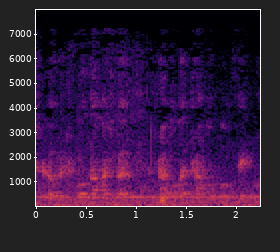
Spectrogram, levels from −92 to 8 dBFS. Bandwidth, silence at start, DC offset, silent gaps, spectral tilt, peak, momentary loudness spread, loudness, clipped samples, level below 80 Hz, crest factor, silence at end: 7.6 kHz; 0 s; under 0.1%; none; -6.5 dB/octave; -18 dBFS; 4 LU; -36 LUFS; under 0.1%; -48 dBFS; 18 dB; 0 s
